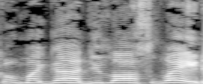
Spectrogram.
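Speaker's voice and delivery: high, loud excited greeting; retold gushing surprise; joking amazement. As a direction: exclaim it to tease a friend.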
